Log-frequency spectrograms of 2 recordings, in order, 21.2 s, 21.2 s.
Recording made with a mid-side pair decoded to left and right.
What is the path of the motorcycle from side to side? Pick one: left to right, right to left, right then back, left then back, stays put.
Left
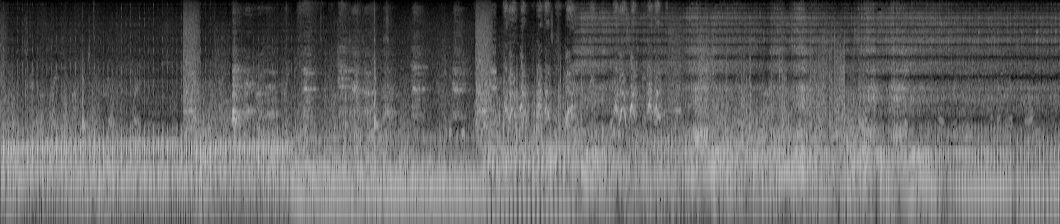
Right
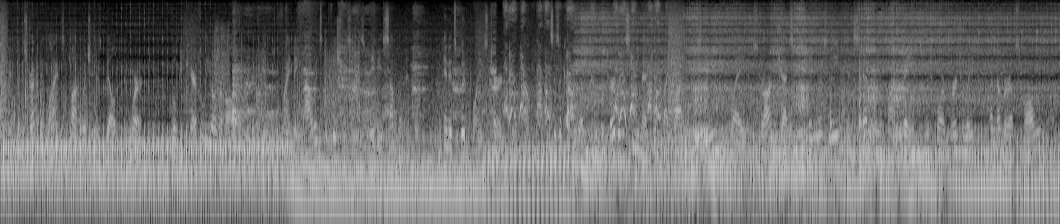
stays put.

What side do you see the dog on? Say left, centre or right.
centre.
